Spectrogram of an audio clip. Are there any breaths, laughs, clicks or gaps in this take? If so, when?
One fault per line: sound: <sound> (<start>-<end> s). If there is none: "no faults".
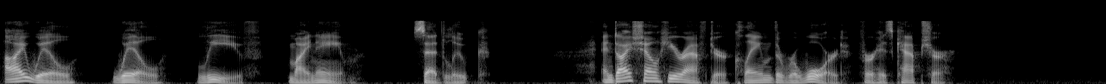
no faults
